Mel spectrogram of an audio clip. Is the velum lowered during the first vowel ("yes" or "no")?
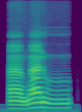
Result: yes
